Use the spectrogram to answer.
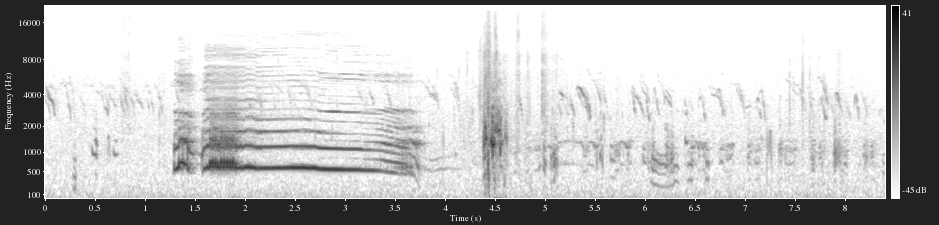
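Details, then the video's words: Backyard chicken: a long, loud drawn-out crow lasting over two seconds, followed by a sharp loud note and then soft scattered clucking and chattering in the background. "Chicken Sounds, Backyard Chicken"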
